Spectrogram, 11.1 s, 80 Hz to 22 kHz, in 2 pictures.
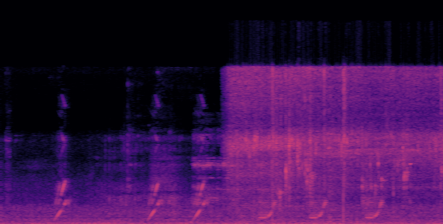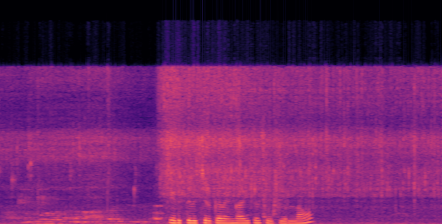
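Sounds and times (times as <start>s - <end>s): seeds frying in hot oil: 2.8s - 11.0s.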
